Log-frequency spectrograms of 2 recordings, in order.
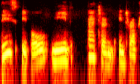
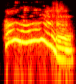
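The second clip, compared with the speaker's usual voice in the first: high startled "Ah!"; a sudden high gasp of realisation; surprised gasp. Retold or imitated. Client's exclamation again, retold.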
